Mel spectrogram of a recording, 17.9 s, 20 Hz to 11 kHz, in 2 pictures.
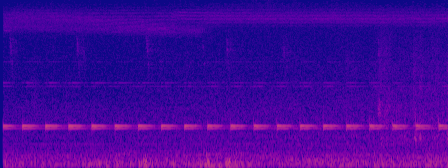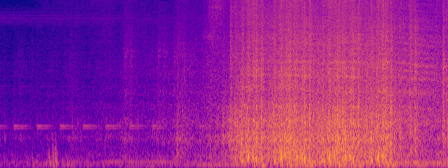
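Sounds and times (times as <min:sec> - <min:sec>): level-crossing warning bell ringing: 0:00.1 - 0:12.8.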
